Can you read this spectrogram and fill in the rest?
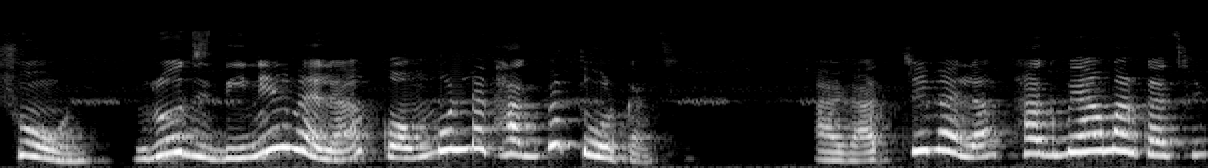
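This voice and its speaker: A woman's voice: high-pitched, big pitch swings, measured pace, highs cut off. A woman voicing a sly, bossy girl, the elder sister in a cartoon, with a coaxing, theatrical manner. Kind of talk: cartoon voice acting in a moral tale.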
